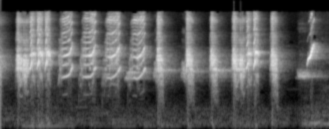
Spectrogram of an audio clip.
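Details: Long-tailed shrike, a lively singer, used to rouse other shrikes; a string of harsh chattering notes about three per second, ending with a short whistle.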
